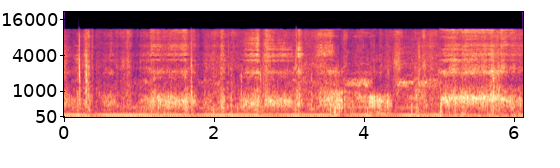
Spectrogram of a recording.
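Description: Ski-Doo two-stroke E-TEC snowmobile engine running steadily at a low, even pitch while the sled creeps over packed snow, with a hiss from the track and snow.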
